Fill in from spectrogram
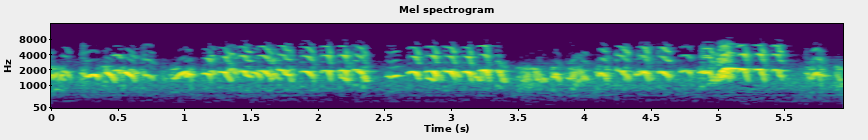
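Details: Pet cockatiels in a friendly fight, chattering in their own language: busy, scratchy warbled chatter with quick rising and falling notes in short bursts, fairly quiet and continuous.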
